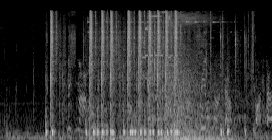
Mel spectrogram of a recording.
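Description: Thuds and scuffles sound briefly during a short struggle.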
